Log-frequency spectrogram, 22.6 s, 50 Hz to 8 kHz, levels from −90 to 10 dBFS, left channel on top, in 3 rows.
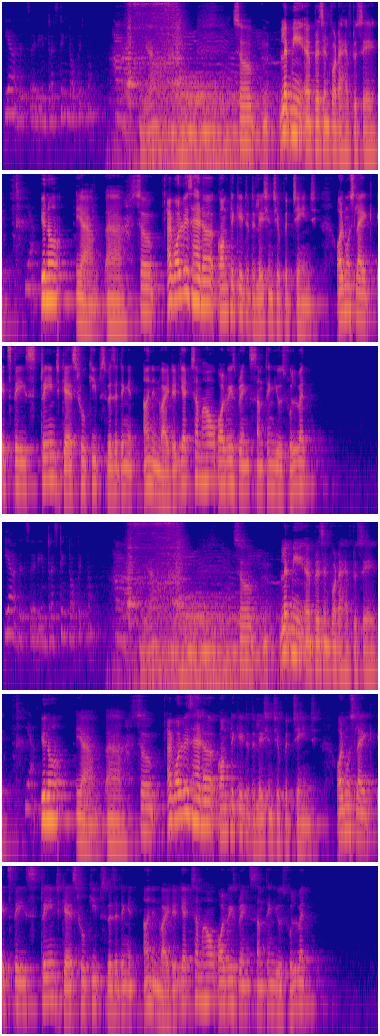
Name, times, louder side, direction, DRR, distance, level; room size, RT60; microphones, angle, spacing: voice 1, 0.0-3.2 8.0-8.2, equal, 65° right, 3 dB, 2.0 m, -49 dB
sound 1, 2.1-7.0, left 1 dB, 25° left, 1.8 m, -35 dB
voice 2, 2.7-4.3 4.6-7.5 7.8-7.9 8.3-8.7 9.0-13.8 14.2-21.2, left 3 dB, 65° left, 12 dB, 0.7 m, -28 dB
18.0 x 9.9 x 5.5 m, 0.84 s
head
